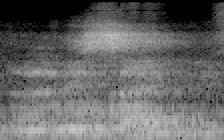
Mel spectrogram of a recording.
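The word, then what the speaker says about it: listen: তারপরে আছে লিসেন, কি হবে? লিসেন লিসেন। টি এর উচ্চারণে কিন্তু অমিট থাকবে, ঠিক কিন্তু থাকবে না, লিসেন নয় কিন্তু, লিসেন।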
